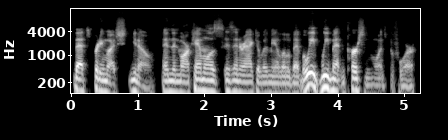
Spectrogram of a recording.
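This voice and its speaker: A voice actor in his forties tells stories during a casual interview as a guest, acting out what people said and restarting often. His voice is fairly low, creaky, and husky, and he speaks at a quick pace.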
